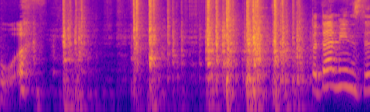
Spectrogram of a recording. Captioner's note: general clattering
